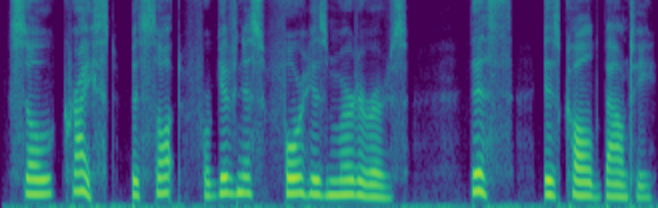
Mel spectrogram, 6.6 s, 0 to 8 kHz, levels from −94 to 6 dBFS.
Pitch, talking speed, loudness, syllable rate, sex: 200 Hz, 100 wpm, -17 LUFS, 3.9 syllables/s, female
